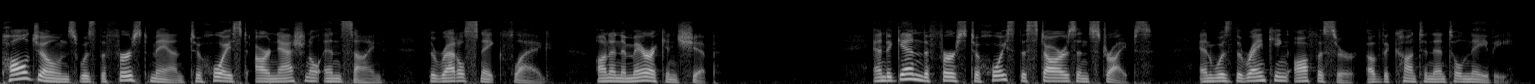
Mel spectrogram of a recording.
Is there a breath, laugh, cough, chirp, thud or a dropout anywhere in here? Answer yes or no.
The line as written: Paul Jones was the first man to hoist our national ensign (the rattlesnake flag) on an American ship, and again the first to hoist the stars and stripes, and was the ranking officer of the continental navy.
no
